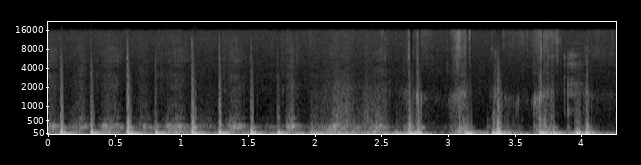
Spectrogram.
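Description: Both hands grip a silver condenser microphone with a hollow metal mesh grille, rubbing it aggressively with fingers and palms. The result is a rapid, irregular series of deep, muffled thumps and rumbling handling noise, almost entirely bass, with a low throb around 60 Hz. A few faint brighter scratchy swishes appear toward the end.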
